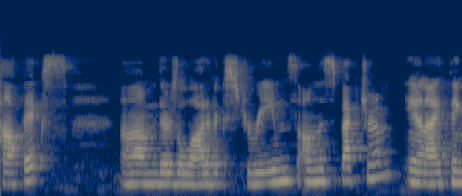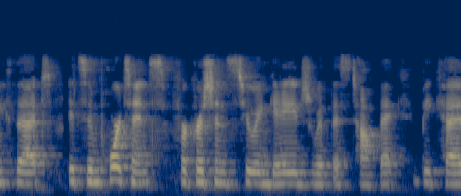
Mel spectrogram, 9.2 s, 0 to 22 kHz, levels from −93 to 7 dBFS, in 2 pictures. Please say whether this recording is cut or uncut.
cut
